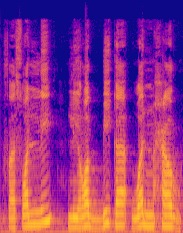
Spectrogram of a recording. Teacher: ہا نکالنا ہے، را کو موٹا کرنا ہے، اس سے پہلے زبر ہے۔ ون کو جلدی پڑھنا ہے کیونکہ نون ساکن کے بعد ہا حلقی لیٹر ہے، اظہار کرنا ہے، وانحر۔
